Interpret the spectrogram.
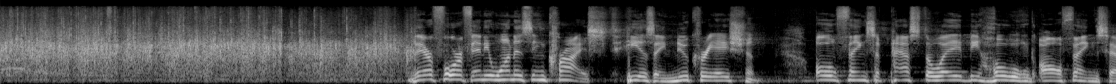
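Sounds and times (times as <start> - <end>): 
audience clapping: 0.0 - 4.2
speech: 4.1 - 11.1.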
